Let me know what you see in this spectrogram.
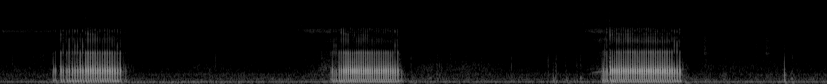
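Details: Sleeping dog snoring: three loud, buzzing snores, one with each breath at roughly 22 breaths a minute, over a steady low room hum.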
